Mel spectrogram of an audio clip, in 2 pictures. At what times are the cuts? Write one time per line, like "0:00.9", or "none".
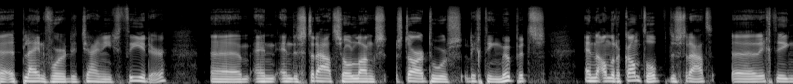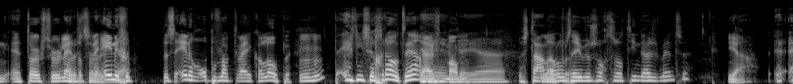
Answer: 0:12.1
